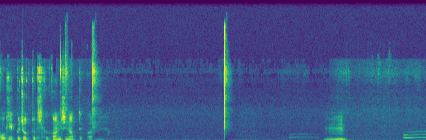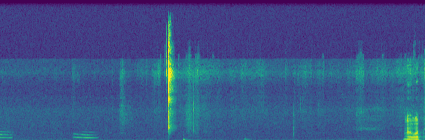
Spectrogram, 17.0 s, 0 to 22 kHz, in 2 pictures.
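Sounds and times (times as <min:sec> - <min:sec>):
cat mewing: 0:05.8 - 0:06.4, 0:08.0 - 0:08.8, 0:10.0 - 0:10.6
nail clipper click: 0:11.8 - 0:12.1.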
